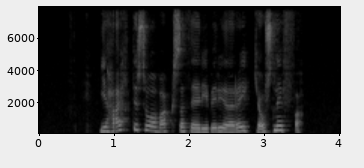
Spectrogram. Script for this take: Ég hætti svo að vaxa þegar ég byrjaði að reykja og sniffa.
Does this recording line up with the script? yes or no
yes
